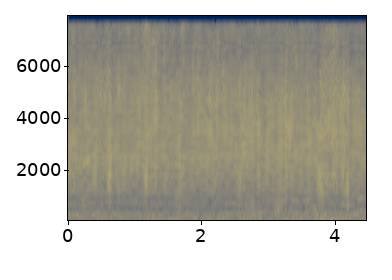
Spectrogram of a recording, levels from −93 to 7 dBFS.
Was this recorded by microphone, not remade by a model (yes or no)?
no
